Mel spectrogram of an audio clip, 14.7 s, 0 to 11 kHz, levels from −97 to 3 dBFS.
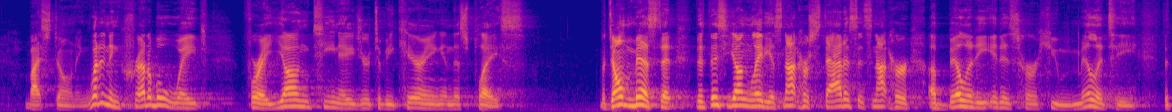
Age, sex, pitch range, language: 50-69, male, 130-205 Hz, English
